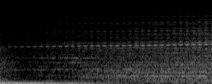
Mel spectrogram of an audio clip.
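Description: Faint, steady background music.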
